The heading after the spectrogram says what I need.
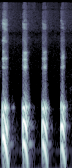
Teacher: you round your lips, okay, but at the back of the tongue, you find you feel the back of your tongue against the velum, okay, in the back at the roof.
